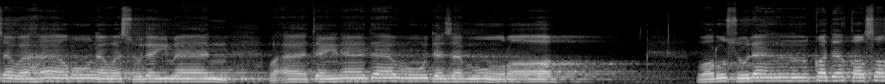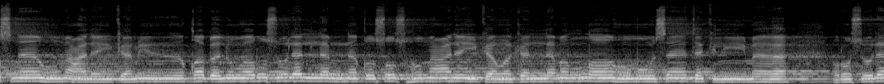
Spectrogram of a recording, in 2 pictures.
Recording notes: at the Houghton Masjid (West Street)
